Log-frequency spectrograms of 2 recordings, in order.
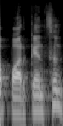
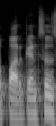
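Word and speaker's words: Parkinson: में लेकिन इसे लिखा पार्किंसन चाहता है और बहुत सारे लोग इसको पार्किंसन भी कहते हैं मैं खुद पार्किंसन कहता हूं अक्सर लेकिन ये बीमारी असल में पर्किंसन है आर इसके अंदर साइलेंट है अब सवाल यह है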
